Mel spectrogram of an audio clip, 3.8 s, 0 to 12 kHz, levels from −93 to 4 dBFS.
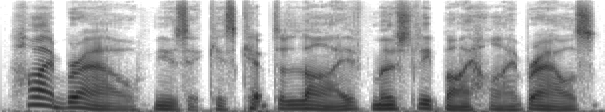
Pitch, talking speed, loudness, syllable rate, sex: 105 Hz, 125 wpm, -17 LUFS, 3.8 syllables/s, male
